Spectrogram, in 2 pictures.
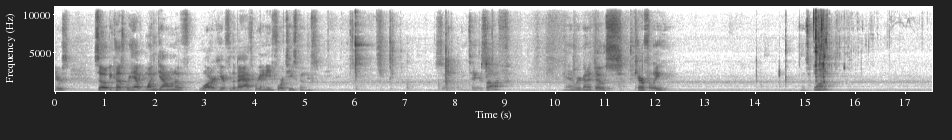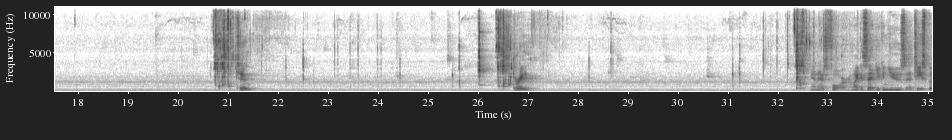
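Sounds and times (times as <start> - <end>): steady low hum: 0.0 - 35.0
liquid splash into water: 15.2 - 16.4, 20.7 - 21.2, 25.4 - 27.0, 32.2 - 32.7.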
